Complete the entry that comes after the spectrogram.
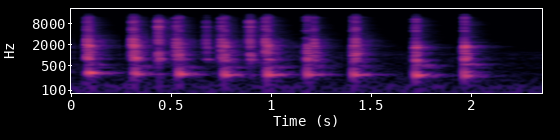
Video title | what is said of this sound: Chai Music - SMS Staff Specialisms | stir it up again it goes back down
